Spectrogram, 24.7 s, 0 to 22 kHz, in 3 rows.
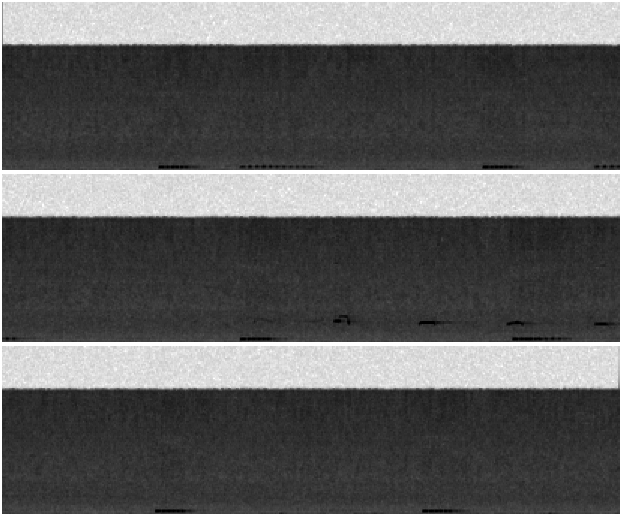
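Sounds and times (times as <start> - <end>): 
steady hiss: 0.0 - 24.7
Rufous-capped motmot hooting: 2.1 - 2.6, 3.2 - 4.2, 6.4 - 7.0, 7.9 - 8.6, 11.4 - 12.1, 12.7 - 13.0, 13.8 - 14.2, 15.0 - 16.6, 18.5 - 19.1, 22.1 - 22.8.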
